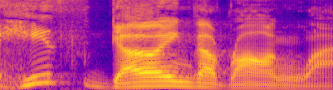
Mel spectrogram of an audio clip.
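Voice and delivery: put-on loud sorority-girl way of talking. Retelling what a sorority girl said in the car, imitating a sorority girl's voice. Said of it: "and this is the way she said it".

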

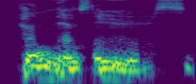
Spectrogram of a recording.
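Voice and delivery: rough, creaky, two-toned doubled false-chord voice. Trying the false-chords trick on come downstairs, two voices at once. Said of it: "I try to do like two voices at once".

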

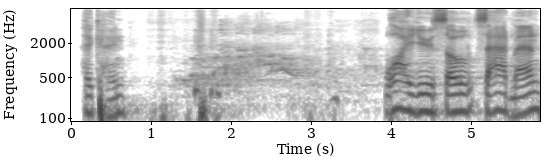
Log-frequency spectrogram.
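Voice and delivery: soft, cool, relaxed surfer dude voice. Retelling god speaking to cain, the accent slips into a cool surfer dude voice. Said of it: "It's like a cool surfer dude".

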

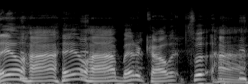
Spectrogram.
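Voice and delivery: imitated Southern accent. Quoting a rival's remark on a town name: imitating a Southern accent. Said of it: "he's from the South all of a sudden".

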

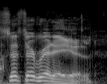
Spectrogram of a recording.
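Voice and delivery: put-on Irish accent. Speaker repeats a line about red ale in an Irish accent. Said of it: "It's my Irish accent".

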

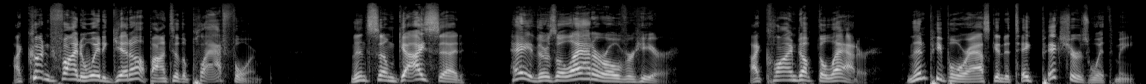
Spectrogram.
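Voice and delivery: normal talking voice

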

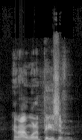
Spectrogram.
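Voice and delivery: ordinary delivery

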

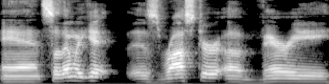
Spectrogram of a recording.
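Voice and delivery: ordinary talk

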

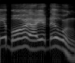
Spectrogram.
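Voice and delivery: very high put-on country accent voice. Listing american accents, demonstrating a country accent. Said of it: "Country accent".

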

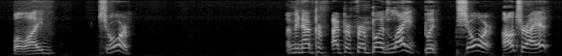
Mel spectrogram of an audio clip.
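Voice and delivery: mock elderly man voice. Acting out Grandpa Moto accepting Pegasus's drink offer: acting as Grandpa Moto. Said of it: "Grandpa Moto goes".

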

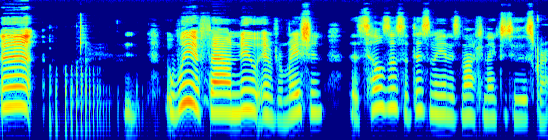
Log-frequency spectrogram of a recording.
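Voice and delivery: put-on loud, stiff delivery in a Southern accent.

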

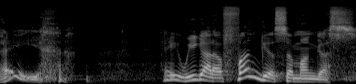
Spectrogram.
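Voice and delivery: put-on jolly older doctor voice, sing-song, drawn-out. Retelling what an older doctor said on entering: imitating a jolly doctor. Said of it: "he's all jolly".

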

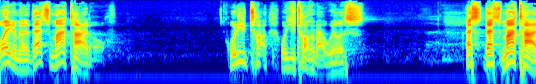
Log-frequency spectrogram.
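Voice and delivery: stammering, jealous, indignant, possessive outburst. Acting out Herod hearing of one born king: acting out jealous Herod. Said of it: "this guy here was eaten up with it".

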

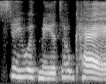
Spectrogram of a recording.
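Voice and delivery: acted gentle, soothing voice. Recapping a scene, the speaker quotes Jay in Jay's put-on calm voice. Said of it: "Jay's calm voice where Jay's just like".

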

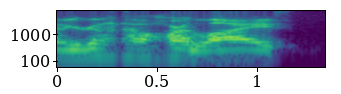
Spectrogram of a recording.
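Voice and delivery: plain

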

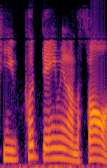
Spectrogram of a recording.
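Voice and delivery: ordinary talk

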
